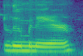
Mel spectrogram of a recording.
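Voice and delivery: usual speaking voice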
